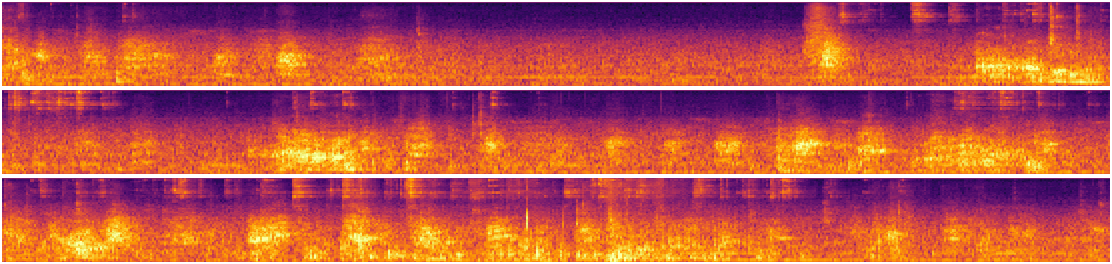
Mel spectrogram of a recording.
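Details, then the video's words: Dogs and a puppy playing roughly together: short yips, growly bursts and panting scattered through the recording, louder clusters around the middle and near the end, over a steady low background hum. "Funny Dogs Playing"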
